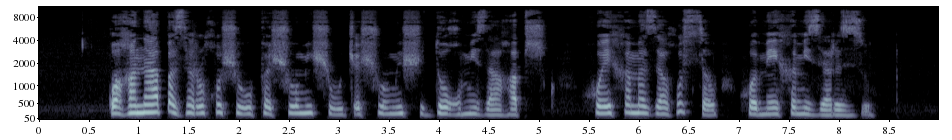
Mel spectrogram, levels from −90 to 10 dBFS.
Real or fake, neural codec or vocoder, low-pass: real; none; 9.9 kHz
